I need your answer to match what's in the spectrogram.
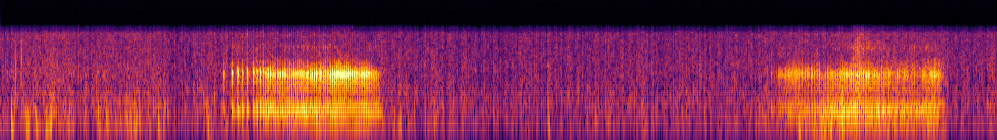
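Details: Sleeping dog snoring, recorded on an Android phone: two loud, rough, rattling snores separated by quieter breathing.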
